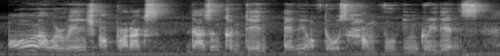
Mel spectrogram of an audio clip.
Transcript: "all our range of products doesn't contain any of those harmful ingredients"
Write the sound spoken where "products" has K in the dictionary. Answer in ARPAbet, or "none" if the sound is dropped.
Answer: K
